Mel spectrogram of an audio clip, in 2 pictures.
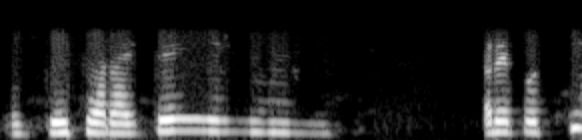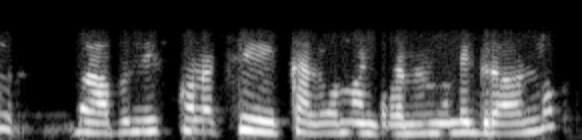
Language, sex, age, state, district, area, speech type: Telugu, female, 60+, Andhra Pradesh, Visakhapatnam, urban, conversation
